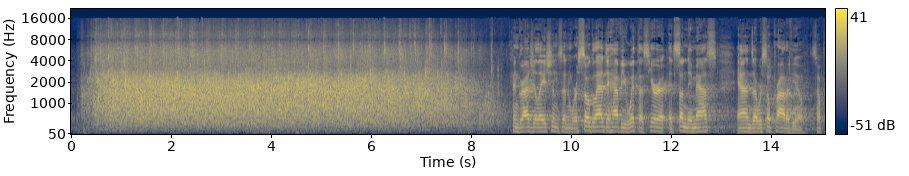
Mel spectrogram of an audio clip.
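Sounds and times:
large crowd applauding graduates at a Sunday Mass: 0.0s - 8.8s
speech: 8.8s - 15.0s.

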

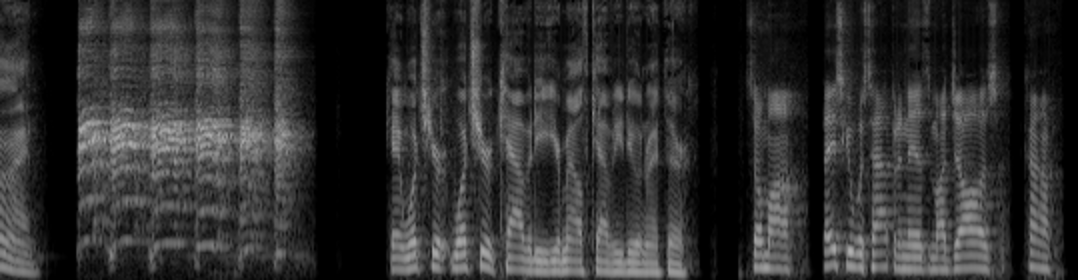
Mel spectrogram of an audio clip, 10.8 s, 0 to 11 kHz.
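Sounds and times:
duck call blown as raspy hen mallard quacks: 0.8s - 3.2s
speech: 3.9s - 10.7s.

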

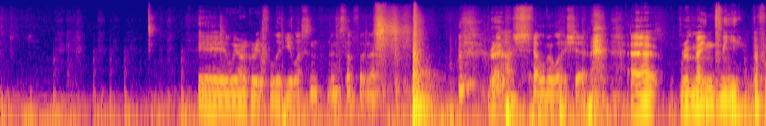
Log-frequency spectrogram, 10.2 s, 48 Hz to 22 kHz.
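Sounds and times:
pen strokes as a note is jotted down by hand: 0.6s - 2.7s
speech: 2.6s - 10.2s.

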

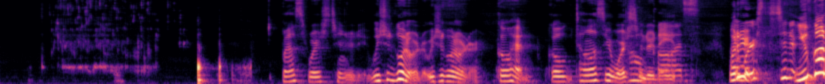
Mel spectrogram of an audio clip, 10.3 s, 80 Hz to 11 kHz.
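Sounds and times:
drink pouring into a glass: 0.4s - 3.2s
speech: 3.6s - 10.3s.

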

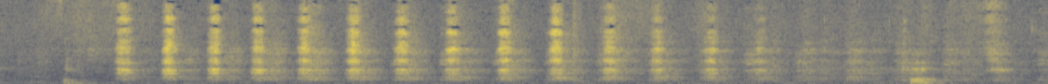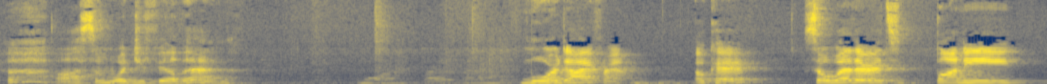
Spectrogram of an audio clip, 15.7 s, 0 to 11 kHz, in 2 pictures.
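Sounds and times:
person panting like a puppy as a breathing exercise: 0.8s - 8.3s
speech: 8.4s - 9.7s, 11.8s - 15.6s.

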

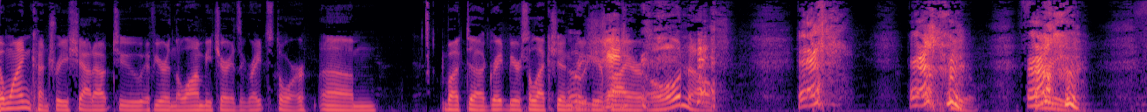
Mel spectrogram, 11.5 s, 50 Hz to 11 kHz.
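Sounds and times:
speech: 0.0s - 3.8s, 4.4s - 8.4s, 9.1s - 10.9s
person sneezing forcefully: 8.0s - 11.0s.

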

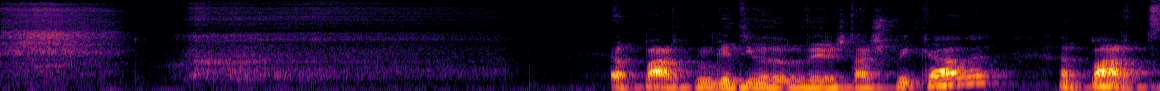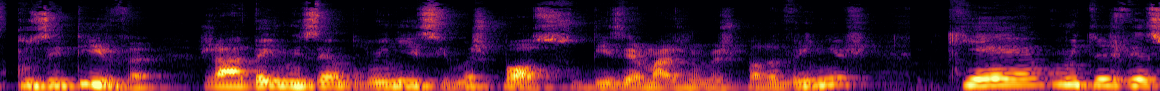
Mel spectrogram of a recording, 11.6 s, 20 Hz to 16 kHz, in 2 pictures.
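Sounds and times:
deep breath: 0.0s - 3.1s
speech: 3.0s - 11.6s.

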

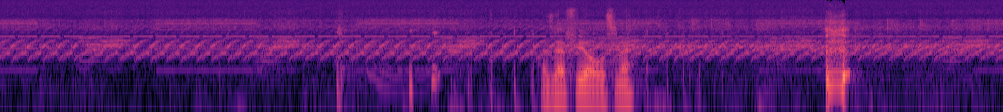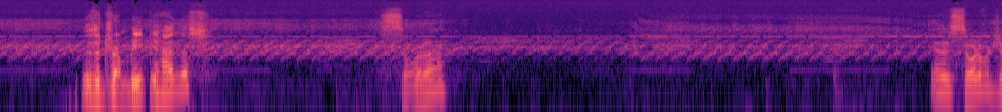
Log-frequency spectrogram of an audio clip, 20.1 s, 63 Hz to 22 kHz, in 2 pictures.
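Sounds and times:
car alarm wailing with warbling tones: 0.0s - 20.0s
laughter: 3.4s - 7.2s, 8.3s - 8.7s
speech: 4.1s - 6.5s, 10.8s - 12.2s, 19.4s - 20.0s.

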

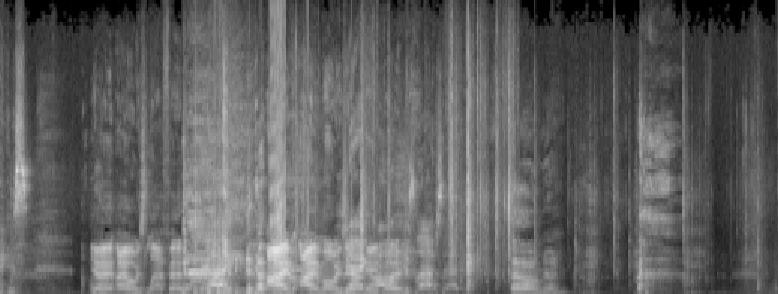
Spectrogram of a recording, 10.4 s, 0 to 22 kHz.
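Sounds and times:
speech: 0.0s - 7.7s, 8.5s - 8.8s
laughter: 2.4s - 6.2s, 8.5s - 9.0s
loud wet crunchy chewing with mouth open: 4.9s - 10.3s.

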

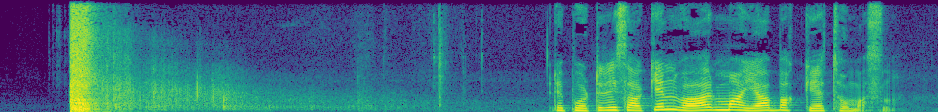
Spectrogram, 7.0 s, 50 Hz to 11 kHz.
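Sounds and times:
gunshot fired by soldiers during a military exercise in Norway: 0.5s - 2.2s
speech: 4.2s - 6.8s.

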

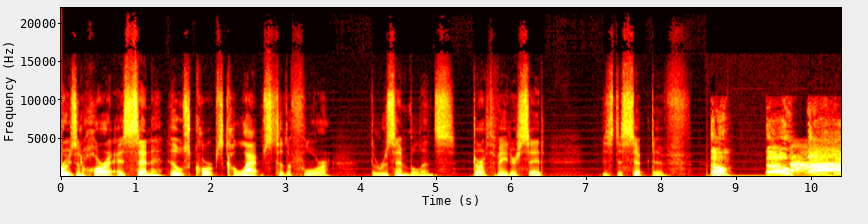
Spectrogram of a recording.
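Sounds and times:
speech: 0.0s - 6.6s, 7.2s - 10.4s
person screaming and wailing in anguish: 8.6s - 10.4s.

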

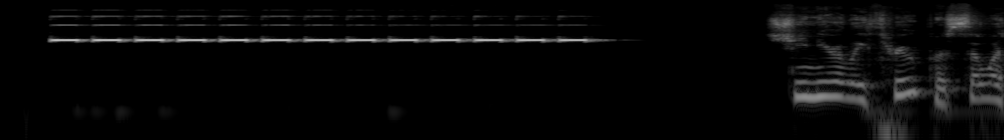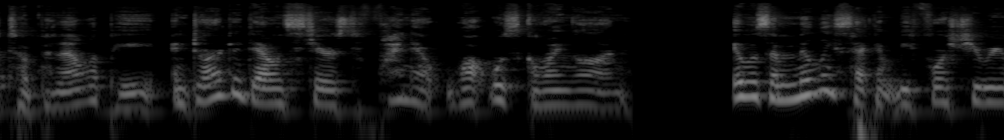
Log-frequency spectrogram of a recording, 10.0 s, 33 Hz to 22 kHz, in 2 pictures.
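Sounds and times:
smoke detector alarm beeping: 0.2s - 3.2s
speech: 3.9s - 10.0s.

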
